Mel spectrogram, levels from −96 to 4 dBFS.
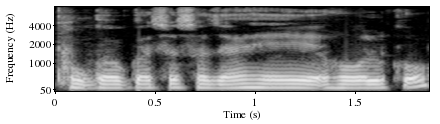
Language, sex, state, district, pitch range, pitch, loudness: Hindi, male, Chhattisgarh, Sarguja, 125-135 Hz, 130 Hz, -11 LUFS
